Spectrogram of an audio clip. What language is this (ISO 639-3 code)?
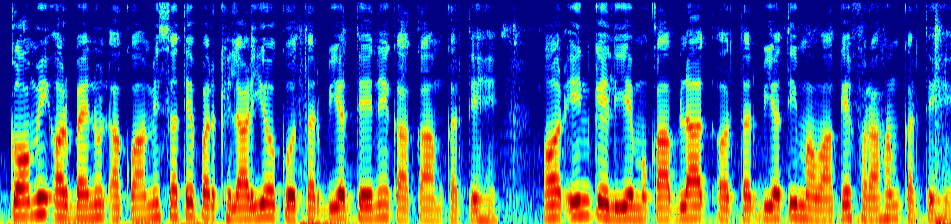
urd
